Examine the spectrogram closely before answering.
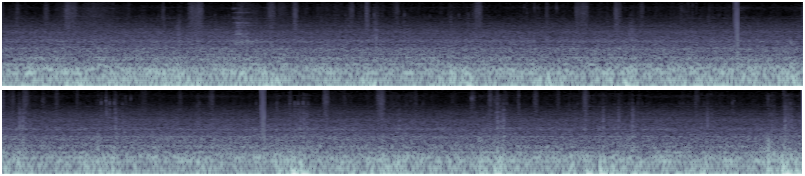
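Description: Steady low rumble of a car driving at road speed, heard from inside the cabin: tyre and engine noise, with a few faint scattered ticks.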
